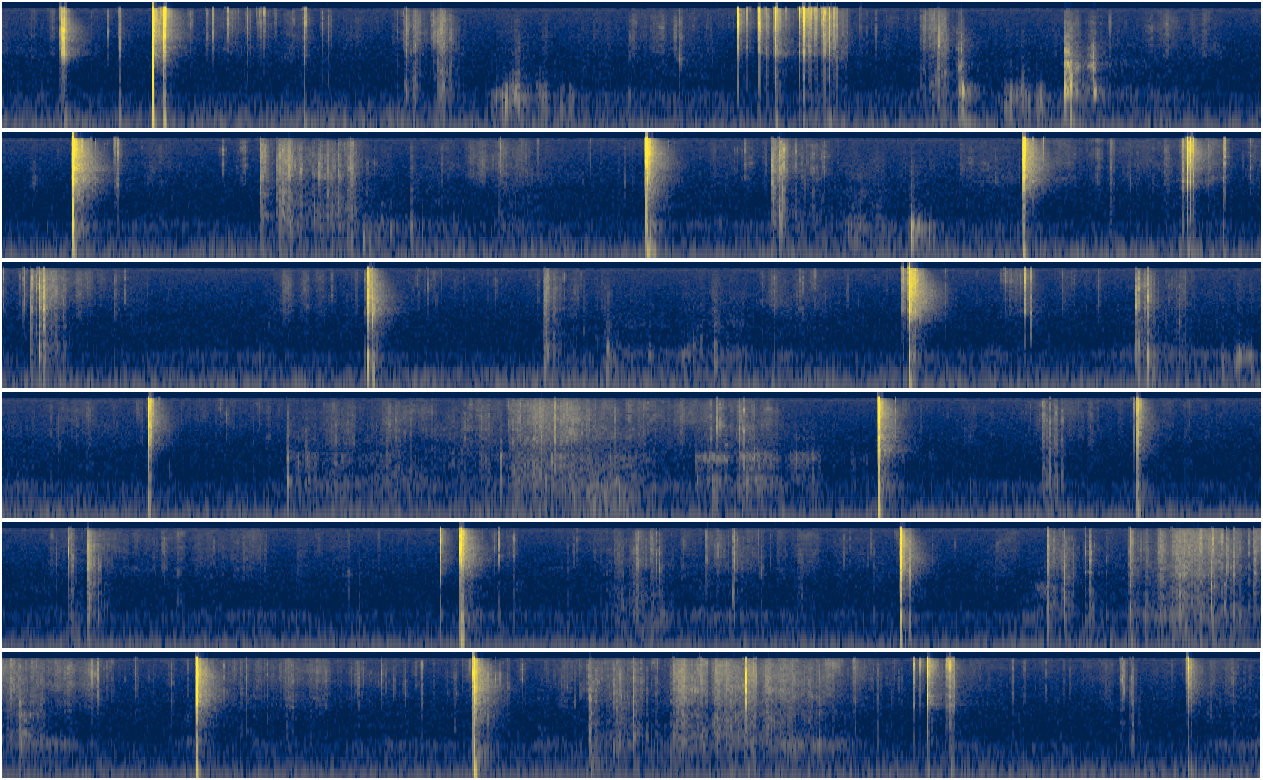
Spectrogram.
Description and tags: Small twigs/sticks breaking. Can be used to and depth to forest footfalls.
